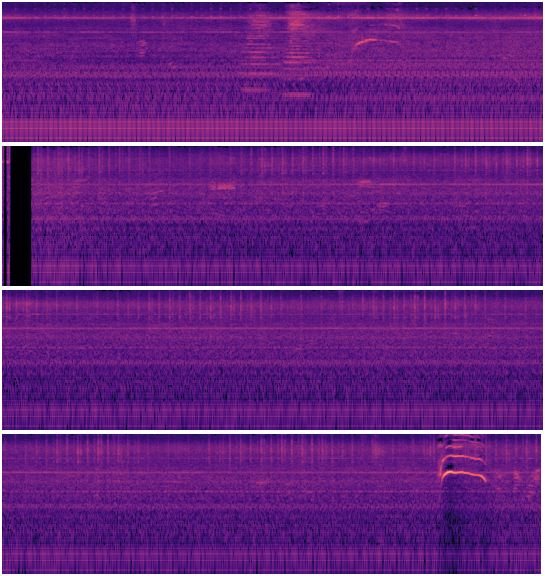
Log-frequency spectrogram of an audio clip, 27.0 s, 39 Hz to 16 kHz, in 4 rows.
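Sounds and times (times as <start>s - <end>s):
diesel locomotive engine idling: 0.0s - 27.0s
faint high whistle: 4.3s - 5.0s, 25.7s - 26.4s.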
